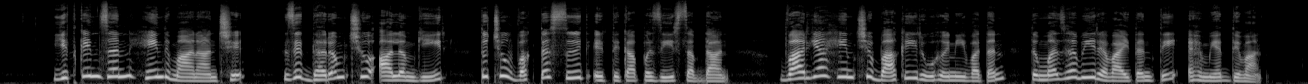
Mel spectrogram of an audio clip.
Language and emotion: Kashmiri, neutral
